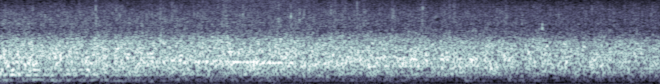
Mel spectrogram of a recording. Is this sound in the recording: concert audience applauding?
yes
